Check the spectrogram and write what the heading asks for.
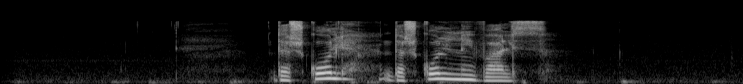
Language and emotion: Russian, sad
